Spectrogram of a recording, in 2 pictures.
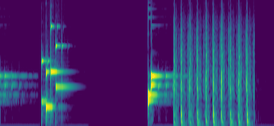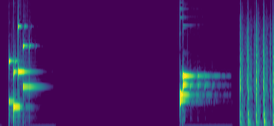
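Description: Bright electronic chimes ring out in short bursts.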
